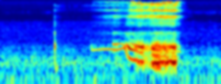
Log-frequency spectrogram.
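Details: Sleeping Shih Tzu, loud snoring approached bit by bit: a brief click, then a nasal whistling snore that slides and wavers for about a second before ending in a harsher rasp, in a quiet small room.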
